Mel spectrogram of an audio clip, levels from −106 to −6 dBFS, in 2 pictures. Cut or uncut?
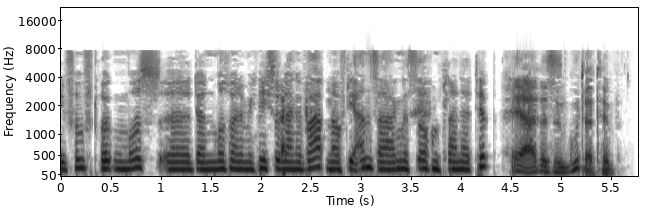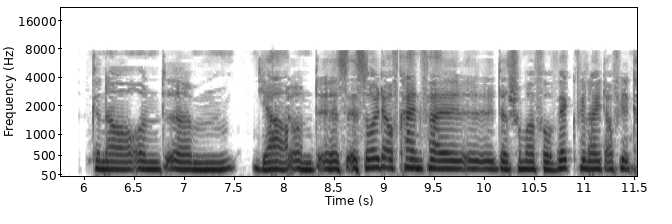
cut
